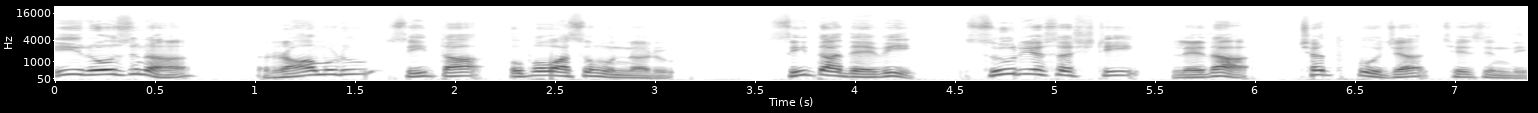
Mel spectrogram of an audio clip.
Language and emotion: Telugu, neutral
